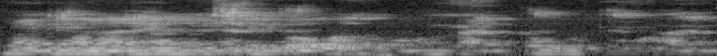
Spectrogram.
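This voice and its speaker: Audible room echo around a man's medium-pitched voice, delivered at a moderate pace. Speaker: Islamic preacher. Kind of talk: sermon. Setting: mosque. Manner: soft-spoken. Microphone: too quiet at first.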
